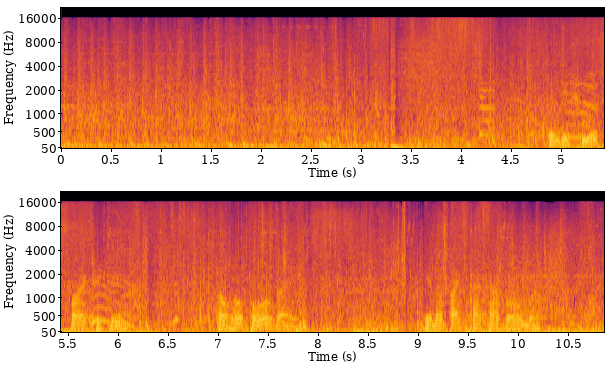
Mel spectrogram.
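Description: Gunfire and energy blasts from a video game rattle throughout.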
